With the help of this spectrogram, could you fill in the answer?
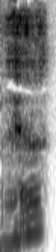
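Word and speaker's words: vert: لولي نحذف هاد أ أن كي فيغ فيغ أننا لا ننطق الطي ولكن في حالة مؤنث نقول فيغت طبعا تنطق الطي عندما نضيف أ أن كي فيغ ثم عندنا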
